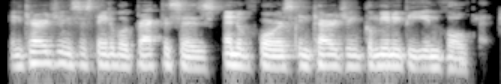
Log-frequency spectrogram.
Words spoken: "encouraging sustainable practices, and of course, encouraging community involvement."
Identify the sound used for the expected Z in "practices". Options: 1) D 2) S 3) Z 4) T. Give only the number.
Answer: 3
